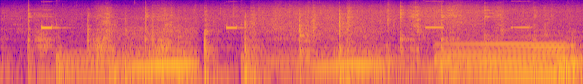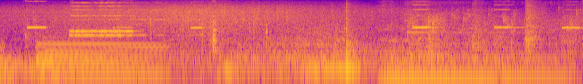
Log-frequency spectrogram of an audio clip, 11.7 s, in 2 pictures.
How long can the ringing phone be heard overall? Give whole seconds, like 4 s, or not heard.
2 s.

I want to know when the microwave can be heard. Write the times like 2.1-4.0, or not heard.
0.0-11.6.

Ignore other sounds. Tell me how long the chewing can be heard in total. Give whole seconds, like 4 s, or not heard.
not heard.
